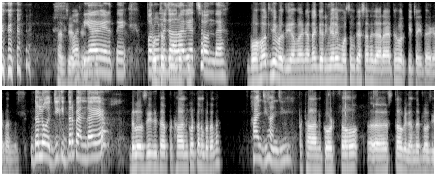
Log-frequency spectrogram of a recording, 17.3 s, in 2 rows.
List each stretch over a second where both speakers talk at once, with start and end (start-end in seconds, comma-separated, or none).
none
